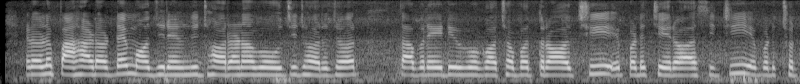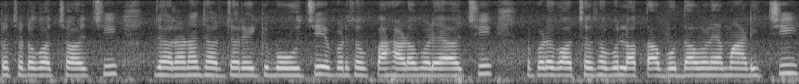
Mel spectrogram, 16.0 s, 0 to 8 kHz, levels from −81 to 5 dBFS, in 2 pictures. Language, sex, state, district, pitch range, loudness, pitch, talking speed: Odia, female, Odisha, Khordha, 220-235 Hz, -15 LUFS, 225 Hz, 150 wpm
